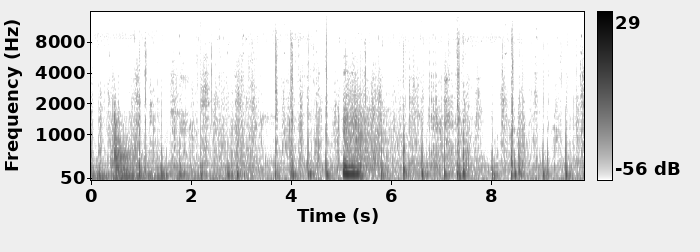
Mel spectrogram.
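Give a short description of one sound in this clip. Footsteps thud on wooden floorboards and stairs.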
